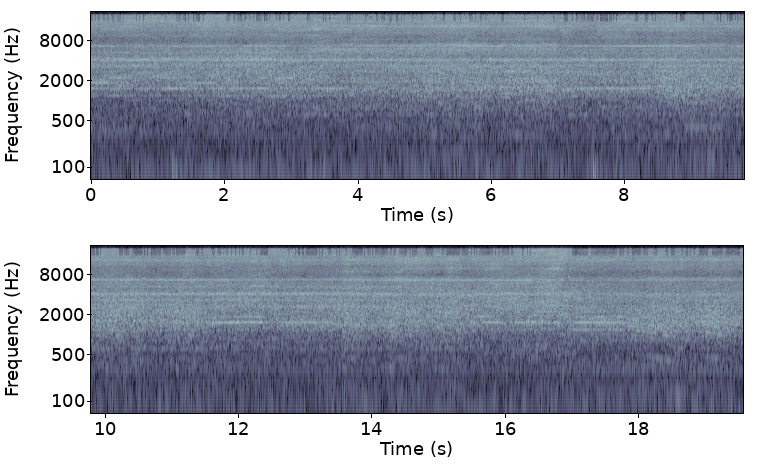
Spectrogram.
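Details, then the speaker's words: Oscillating cast saw cutting through a fresh fiberglass short leg non-weight-bearing cast with the in-and-out method, bivalving it so it can be spread for post-op swelling: steady high-pitched buzzing whine with rasping grinding as the blade moves in and out. "I'm going to grab the cast saw and then the next step in the video is I'm going to show you how we bu valve it and then how we how we spread it to allow for swelling posttop"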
